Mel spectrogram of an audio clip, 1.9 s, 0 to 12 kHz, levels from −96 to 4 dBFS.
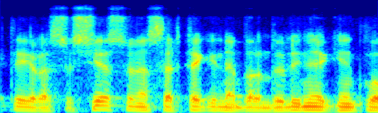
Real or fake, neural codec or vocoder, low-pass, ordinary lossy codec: fake; codec, 16 kHz, 0.8 kbps, ZipCodec; 7.2 kHz; Opus, 24 kbps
